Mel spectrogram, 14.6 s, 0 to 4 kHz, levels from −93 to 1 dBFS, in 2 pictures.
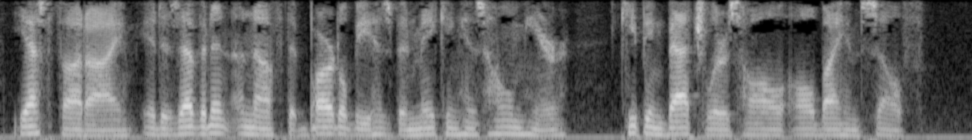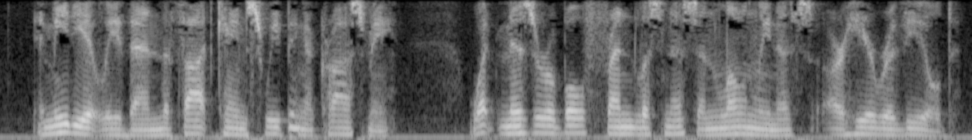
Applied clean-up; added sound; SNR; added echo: none; none; none; none.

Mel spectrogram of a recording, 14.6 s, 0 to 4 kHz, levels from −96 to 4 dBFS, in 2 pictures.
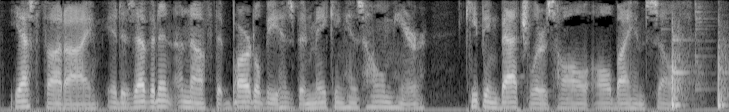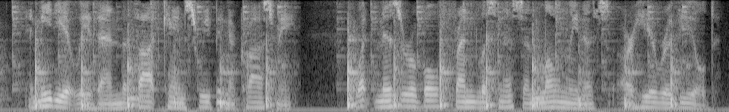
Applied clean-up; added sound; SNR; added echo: none; Drum kit; 4 dB; none.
